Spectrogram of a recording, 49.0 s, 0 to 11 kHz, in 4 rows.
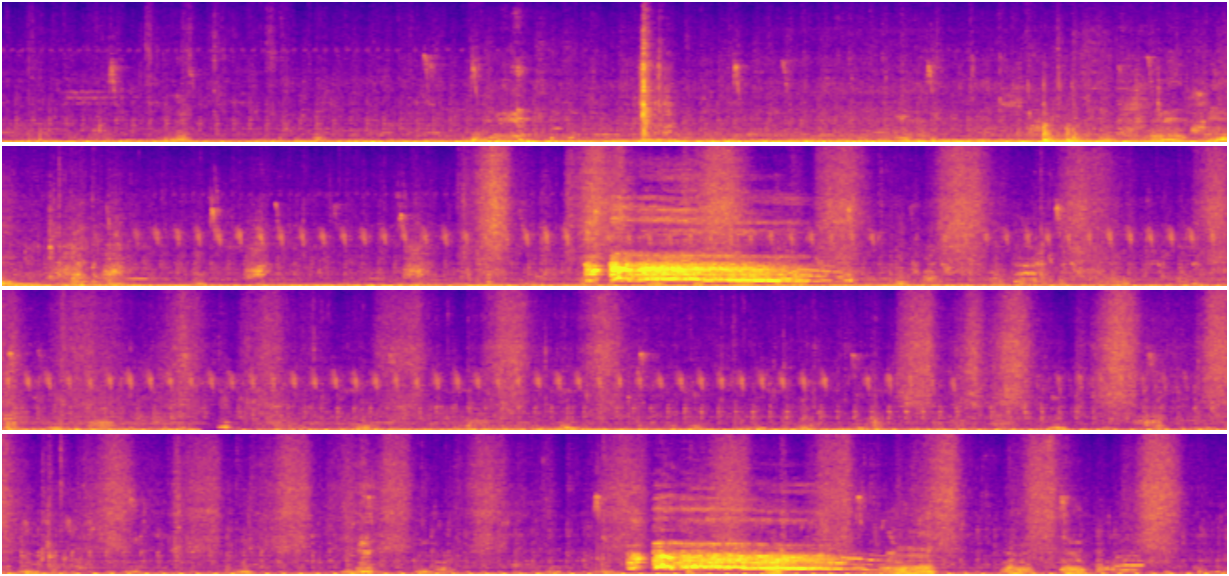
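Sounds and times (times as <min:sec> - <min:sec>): faint regular pulsing: 0:16.0 - 0:48.6
rooster crowing: 0:18.0 - 0:20.9, 0:43.0 - 0:46.2.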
